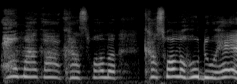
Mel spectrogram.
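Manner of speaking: put-on starstruck excitement. Retelling how a stranger greeted her: imitating an excited fan. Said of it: "And she all excited".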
